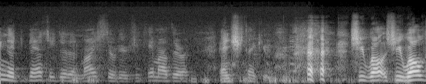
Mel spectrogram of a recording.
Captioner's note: laughing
